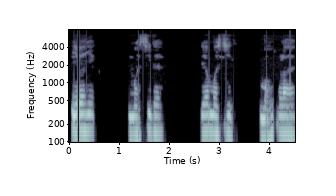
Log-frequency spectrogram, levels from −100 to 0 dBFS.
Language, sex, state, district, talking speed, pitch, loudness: Hindi, male, Bihar, Jamui, 120 wpm, 135 Hz, -30 LUFS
